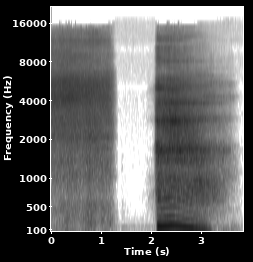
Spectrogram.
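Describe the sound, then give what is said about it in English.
A deep breath: a long airy inhale, a short pause, then a louder voiced exhale that sighs out and slowly fades. “Let's take a breath. Take a breath. Inhale.”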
